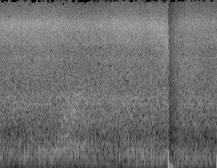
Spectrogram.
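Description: Steady rushing background hiss, with one sharp click about three and a half seconds in.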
